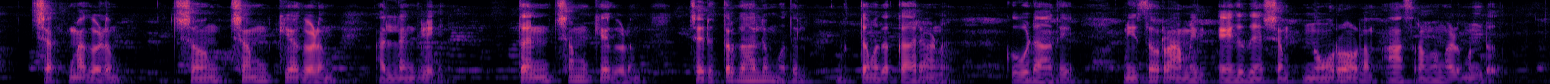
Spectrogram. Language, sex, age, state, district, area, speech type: Malayalam, male, 18-30, Kerala, Kollam, rural, read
